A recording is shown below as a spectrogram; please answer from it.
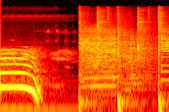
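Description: The tail of a long, drawn-out moo that holds steady and then falls away about half a second in. About a second in, guitar music with a steady beat starts.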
